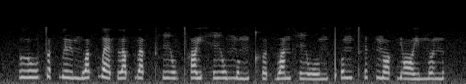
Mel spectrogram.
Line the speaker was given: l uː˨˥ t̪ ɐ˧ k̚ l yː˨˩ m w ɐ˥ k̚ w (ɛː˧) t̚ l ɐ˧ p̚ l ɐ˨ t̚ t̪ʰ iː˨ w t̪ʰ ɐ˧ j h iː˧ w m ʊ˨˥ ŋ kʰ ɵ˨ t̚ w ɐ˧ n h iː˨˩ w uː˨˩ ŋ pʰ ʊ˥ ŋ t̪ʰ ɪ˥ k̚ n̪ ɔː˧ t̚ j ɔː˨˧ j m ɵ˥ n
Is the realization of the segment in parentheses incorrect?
yes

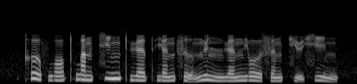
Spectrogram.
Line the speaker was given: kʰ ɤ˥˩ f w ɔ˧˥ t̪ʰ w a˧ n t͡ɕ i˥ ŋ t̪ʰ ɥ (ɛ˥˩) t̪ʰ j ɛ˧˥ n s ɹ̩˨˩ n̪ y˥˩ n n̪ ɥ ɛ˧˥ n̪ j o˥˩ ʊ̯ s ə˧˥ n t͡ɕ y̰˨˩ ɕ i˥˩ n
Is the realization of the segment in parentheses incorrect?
yes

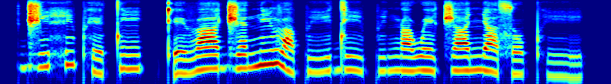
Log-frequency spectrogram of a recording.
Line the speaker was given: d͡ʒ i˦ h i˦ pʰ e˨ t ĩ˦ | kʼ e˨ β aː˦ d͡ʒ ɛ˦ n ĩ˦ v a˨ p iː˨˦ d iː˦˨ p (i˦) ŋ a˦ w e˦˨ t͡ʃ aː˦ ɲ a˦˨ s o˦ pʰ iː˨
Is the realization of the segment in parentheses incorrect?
no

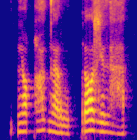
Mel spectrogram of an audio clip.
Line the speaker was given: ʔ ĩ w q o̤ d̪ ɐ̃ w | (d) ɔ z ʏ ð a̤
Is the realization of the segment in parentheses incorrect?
yes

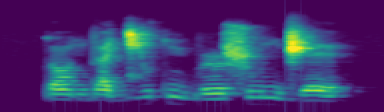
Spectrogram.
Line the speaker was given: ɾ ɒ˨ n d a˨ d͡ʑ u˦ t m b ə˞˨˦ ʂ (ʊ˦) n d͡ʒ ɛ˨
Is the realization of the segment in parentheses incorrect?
yes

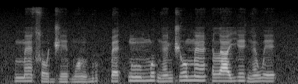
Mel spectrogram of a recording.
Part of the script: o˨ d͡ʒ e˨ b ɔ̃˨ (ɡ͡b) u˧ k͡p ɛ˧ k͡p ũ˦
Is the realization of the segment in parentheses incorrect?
no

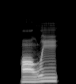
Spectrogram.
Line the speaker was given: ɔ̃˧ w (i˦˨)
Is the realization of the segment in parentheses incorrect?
yes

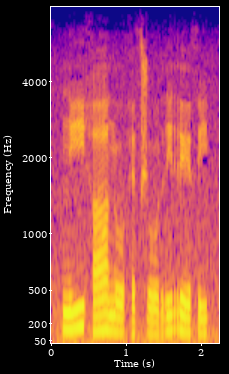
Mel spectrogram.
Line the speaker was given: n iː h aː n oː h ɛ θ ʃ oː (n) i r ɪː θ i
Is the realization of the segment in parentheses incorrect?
yes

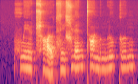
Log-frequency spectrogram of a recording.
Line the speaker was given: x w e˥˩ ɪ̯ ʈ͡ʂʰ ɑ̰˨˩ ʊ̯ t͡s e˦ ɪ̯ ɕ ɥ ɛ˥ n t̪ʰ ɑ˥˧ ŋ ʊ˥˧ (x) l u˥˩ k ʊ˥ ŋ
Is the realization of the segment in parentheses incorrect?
yes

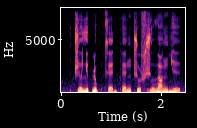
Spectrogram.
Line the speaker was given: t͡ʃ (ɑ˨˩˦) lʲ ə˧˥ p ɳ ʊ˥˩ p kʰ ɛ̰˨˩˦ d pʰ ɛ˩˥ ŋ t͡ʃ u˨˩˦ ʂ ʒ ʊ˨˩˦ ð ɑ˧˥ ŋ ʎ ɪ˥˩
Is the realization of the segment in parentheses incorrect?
yes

